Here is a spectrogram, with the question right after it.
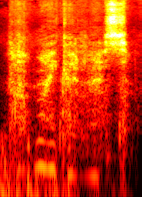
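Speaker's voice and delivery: breathy, startled whisper. Real, not acted. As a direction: hiss it under your breath. Startled by a bee.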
